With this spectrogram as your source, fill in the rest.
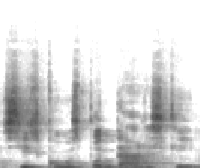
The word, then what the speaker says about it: сільськогосподарський: І вам треба ще запам'ятати, що сільськогосподарський має наголос на А.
